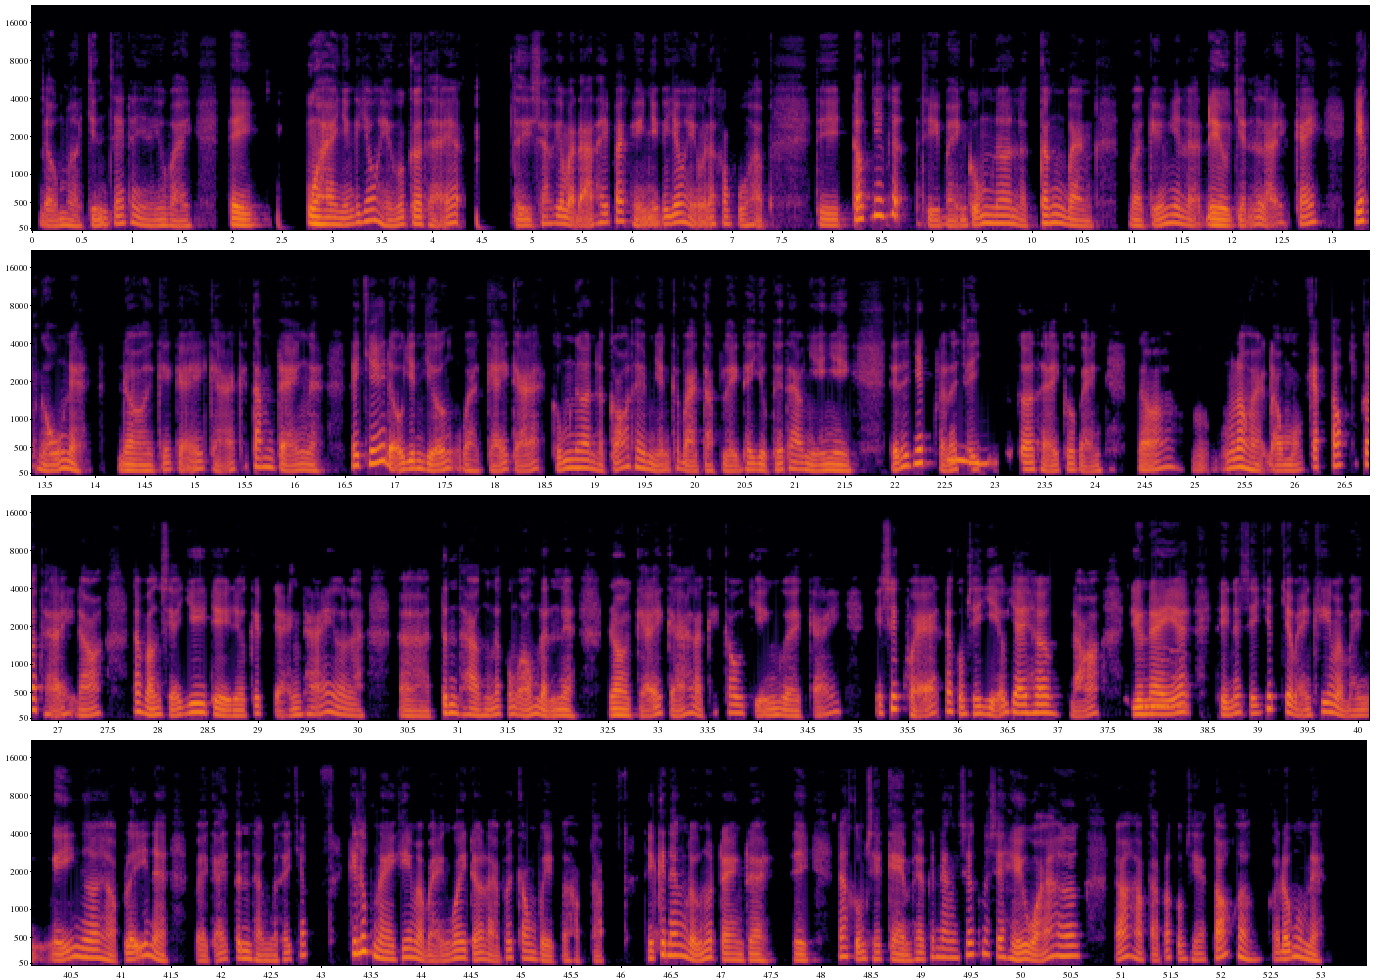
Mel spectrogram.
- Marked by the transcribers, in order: hiccup; other background noise; tapping
- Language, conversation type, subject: Vietnamese, advice, Làm thế nào để nhận biết khi nào cơ thể cần nghỉ ngơi?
